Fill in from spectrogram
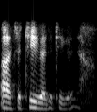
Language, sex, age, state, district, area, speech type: Bengali, male, 18-30, West Bengal, South 24 Parganas, rural, conversation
